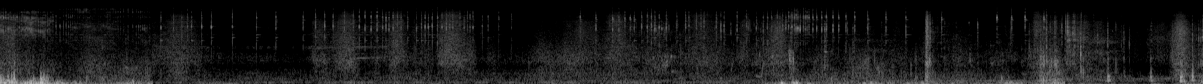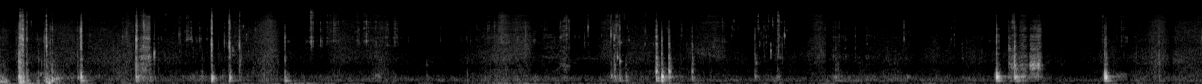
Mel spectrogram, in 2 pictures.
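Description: Handling noises from a small fishing cooler and tackle: rustling, scraping and irregular clicks, with two sharp knocks near the end.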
